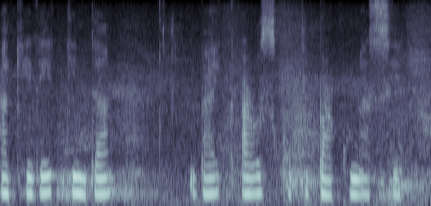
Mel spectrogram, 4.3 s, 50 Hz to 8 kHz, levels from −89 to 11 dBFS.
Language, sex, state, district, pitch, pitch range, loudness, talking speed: Nagamese, female, Nagaland, Dimapur, 180 Hz, 175-185 Hz, -18 LUFS, 125 wpm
